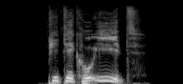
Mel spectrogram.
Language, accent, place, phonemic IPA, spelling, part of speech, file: German, Germany, Berlin, /pitekoˈʔiːt/, pithekoid, adjective, De-pithekoid.ogg
- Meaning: pithecoid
